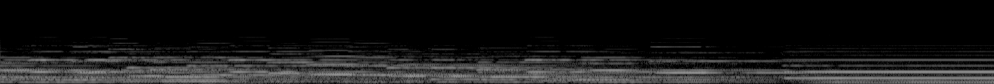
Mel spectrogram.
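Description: Church organ playing a hymn in sustained chords, the notes moving step by step. About eight seconds in it settles onto a long held chord with a fuller bass.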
